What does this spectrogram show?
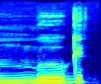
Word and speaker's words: Moog: Put him on the Moog synthesizer. There you go. Is it Moog? Did I pronounce that right?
